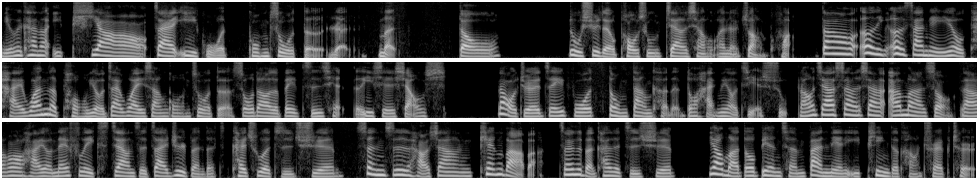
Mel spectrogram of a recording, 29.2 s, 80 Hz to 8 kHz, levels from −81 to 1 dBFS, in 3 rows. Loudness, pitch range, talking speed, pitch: -24 LUFS, 175-220 Hz, 295 characters per minute, 190 Hz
